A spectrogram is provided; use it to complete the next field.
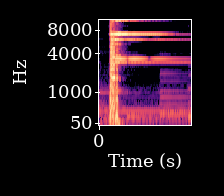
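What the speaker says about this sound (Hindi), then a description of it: "उनकी घंटी की ध्वनि पूरे वातावरण में गूंज रही है।" A bell in a Navratri healing meditation honoring Maa Chandraghanta is struck once, giving a sharp, bright strike that rings on in a long, shimmering, slowly fading tone.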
